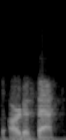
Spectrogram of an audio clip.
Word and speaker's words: RTFKT: adidas nike has purchased rtfkt pronounced artifact studios they have purchased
